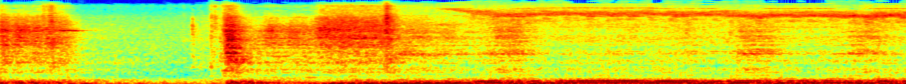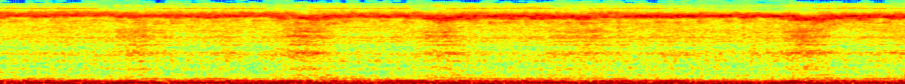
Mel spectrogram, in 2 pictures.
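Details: Chevy square-body crew cab with TBI, right after a tune-up with new cap and rotor: cranks, catches and runs with a low uneven throb, staying alive only on the throttle; stalling from a weak fuel pump.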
